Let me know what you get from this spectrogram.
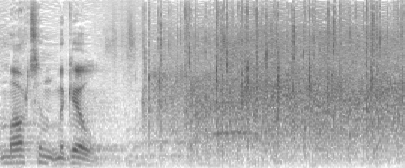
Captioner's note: applause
